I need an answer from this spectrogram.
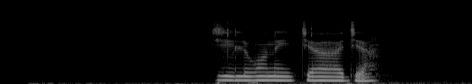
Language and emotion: Russian, sad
